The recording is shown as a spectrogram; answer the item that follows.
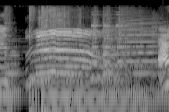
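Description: A child's voice holds one long drawn-out note, rising and then easing down, over children's song music with steady low accompaniment.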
